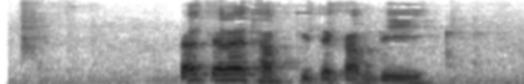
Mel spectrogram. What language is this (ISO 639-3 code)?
tha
